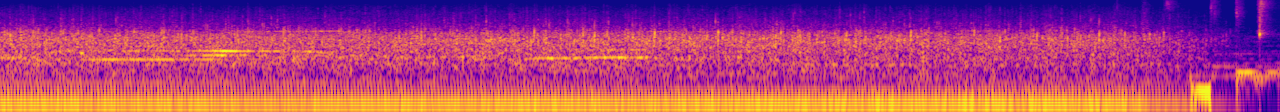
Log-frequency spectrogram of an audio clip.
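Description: Large audience applauding steadily, with a low steady hum beneath it.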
